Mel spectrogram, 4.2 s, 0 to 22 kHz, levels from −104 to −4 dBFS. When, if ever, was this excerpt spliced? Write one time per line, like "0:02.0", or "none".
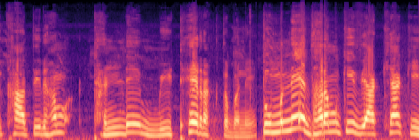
0:02.5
